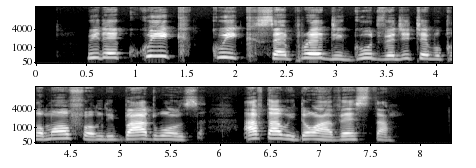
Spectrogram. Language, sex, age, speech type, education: Nigerian Pidgin, female, 30-45, spontaneous, tertiary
